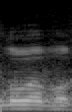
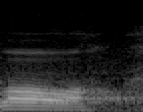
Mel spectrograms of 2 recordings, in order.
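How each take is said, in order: First: "Louisville" said in full as three syllables, LOO-ee-vil; outsider pronunciation. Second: "Lowell" swallowed into two quick syllables, LOH-ul; local pronunciation. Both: Shown as a demonstration. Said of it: "you say Lowell".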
